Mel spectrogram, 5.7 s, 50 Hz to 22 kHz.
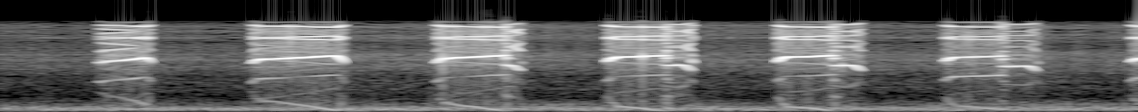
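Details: Female bald eagle calling at her nest on 15 December 2013 at 5:41 pm while her mate eats in a nearby dead tree; thin, whistled, slightly rising notes with a falling tail, repeated about once a second, over a steady low rumble.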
